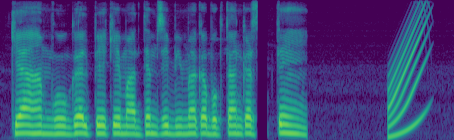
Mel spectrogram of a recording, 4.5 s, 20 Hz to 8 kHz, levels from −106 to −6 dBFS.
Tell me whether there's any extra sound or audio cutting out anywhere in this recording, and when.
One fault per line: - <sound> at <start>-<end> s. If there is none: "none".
- dropout at 2.6-2.7 s
- chirp at 3.9-4.3 s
